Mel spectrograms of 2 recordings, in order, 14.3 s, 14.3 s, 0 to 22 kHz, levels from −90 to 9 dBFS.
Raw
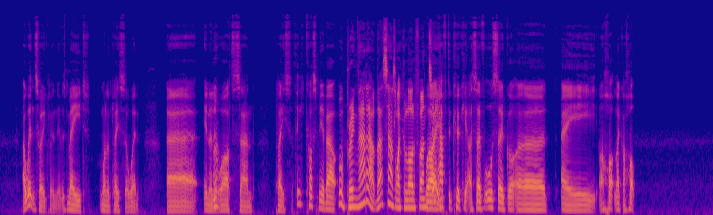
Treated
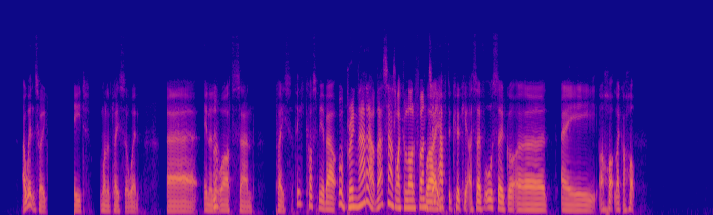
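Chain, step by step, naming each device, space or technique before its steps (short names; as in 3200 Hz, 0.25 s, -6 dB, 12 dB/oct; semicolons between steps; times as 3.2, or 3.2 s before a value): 0.94–1.48 inverse Chebyshev high-pass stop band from 2000 Hz, stop band 60 dB; hearing-loss simulation (LPF 2500 Hz 12 dB/oct; expander -54 dBFS)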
